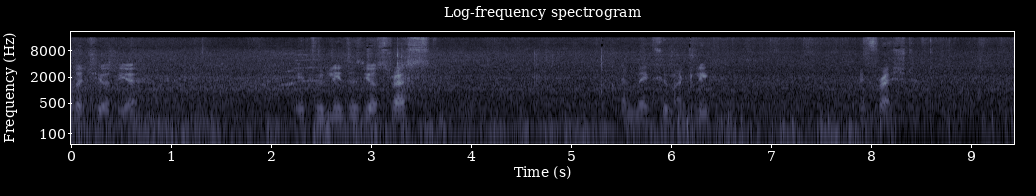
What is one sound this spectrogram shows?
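A young man talks calmly and close to a microphone, outdoors in wind.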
